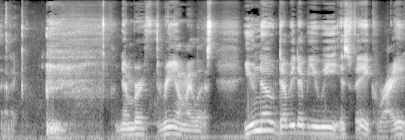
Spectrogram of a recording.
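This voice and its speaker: A man with a medium pitch speaks at a fairly slow pace, his pitch swinging very widely. Long, frequent pauses break up his speech amid noticeable background noise. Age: 20s. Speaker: gaming YouTuber. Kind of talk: casual vlog monologue.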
